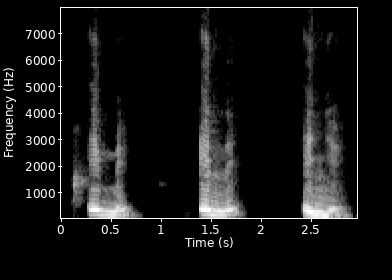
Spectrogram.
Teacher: estos sonidos se producen en la cavidad nasal ya no la cavidad bucal sino la cavidad no sangre nasal · el aire pasa por la vía nasal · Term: nasales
